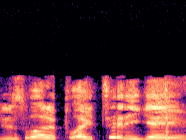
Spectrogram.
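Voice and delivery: tearful, sobbing, high, drawn-out crying voice. Retelling what a guy said when told off, the speaker is imitating someone crying. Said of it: "I think you're actually crying right now".

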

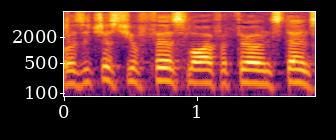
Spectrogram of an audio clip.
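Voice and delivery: put-on English accent. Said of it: "'Cause I really don't talk like this".

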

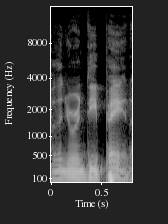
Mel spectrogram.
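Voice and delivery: ordinary talk, nothing marked

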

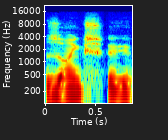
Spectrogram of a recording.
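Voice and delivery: very low, soft, hushed, shady mutter. Told his last try was too high-pitched, he tries the voice lower: sounds like a drug dealer. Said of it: "I sound like a drug dealer".

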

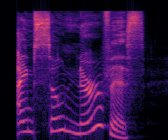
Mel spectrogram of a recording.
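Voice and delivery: high, eager, keyed-up, excited voice. Narrating Esther replying to Haggai, excited. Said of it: "said Esther excitedly".

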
